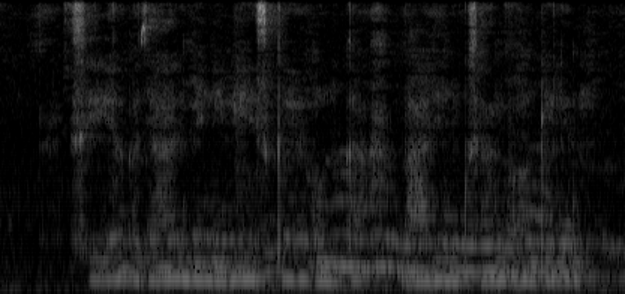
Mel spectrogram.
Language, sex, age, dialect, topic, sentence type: Maithili, female, 18-24, Southern/Standard, banking, statement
